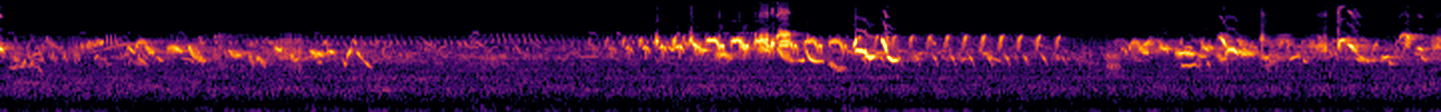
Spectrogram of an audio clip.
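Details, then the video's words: Meadow-singing Whinchat by the Vistula near Błotnik, Poland, on a sunny morning, head swivelling so notes carry different ways, weaving in linnet, black redstart and curlew fragments; soft scratchy warbling, then a fast buzzy rattle, then more chattering phrases. "pokląskwa to jest taki ptak który śpiewa zawsze w Łąkach"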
